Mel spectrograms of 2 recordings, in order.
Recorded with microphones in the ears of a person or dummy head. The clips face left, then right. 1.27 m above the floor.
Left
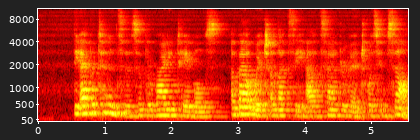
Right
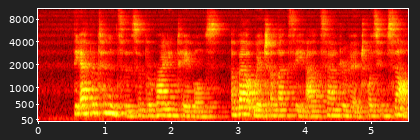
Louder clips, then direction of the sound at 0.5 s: Left 1 dB; 5° right (ahead or behind).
